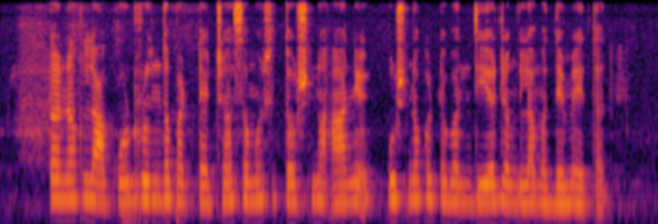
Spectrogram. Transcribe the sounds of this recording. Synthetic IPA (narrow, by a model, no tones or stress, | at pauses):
ʈ̪ənəklakuːɽɾund̪əpəʈːjat͡ɕjasəməsit̪əʂɳə̰ʔañiuʂɳəkəʈebənd̪ijəd͡ʑəŋɡlaməd̪ʱːjemiɭt̪at̪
